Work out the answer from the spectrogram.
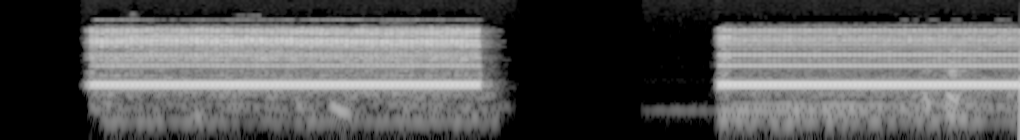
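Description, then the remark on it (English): A telephone rings twice, each ring a steady, buzzy electronic tone lasting about two seconds, with a short silent gap between them. The rings are fairly loud, and no one speaks. “Pick up the phone.”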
